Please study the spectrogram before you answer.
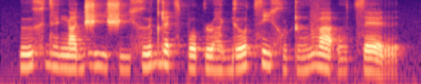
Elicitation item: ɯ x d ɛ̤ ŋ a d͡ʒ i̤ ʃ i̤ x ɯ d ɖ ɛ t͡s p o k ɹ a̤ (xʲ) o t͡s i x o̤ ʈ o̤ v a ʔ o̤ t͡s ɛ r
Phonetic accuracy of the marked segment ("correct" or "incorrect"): incorrect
